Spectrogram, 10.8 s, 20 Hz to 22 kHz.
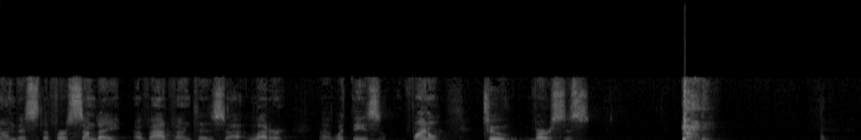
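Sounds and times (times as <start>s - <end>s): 
speech: 0.1s - 7.4s, 8.8s - 9.0s
brief soft throat clearing: 8.5s - 9.1s
sharp cough with a rough double-pulse: 8.5s - 9.1s.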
